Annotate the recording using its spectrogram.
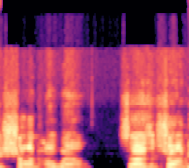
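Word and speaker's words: Schanuel: The pronunciation is Shaunwell.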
